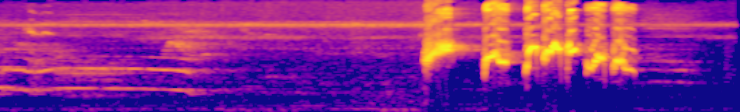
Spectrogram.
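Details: Morning training song of a red-whiskered bulbul, used as a lure to fire up other birds: after a quiet start, one quick phrase of about six bright, slurred whistled notes.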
